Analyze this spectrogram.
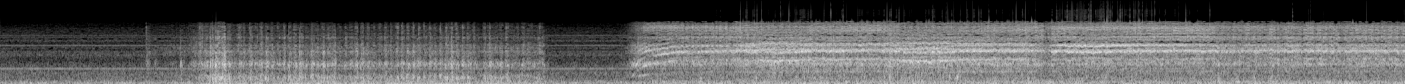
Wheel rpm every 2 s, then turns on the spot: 10, 30, 30, 140, 160, 160, 160.
0-6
